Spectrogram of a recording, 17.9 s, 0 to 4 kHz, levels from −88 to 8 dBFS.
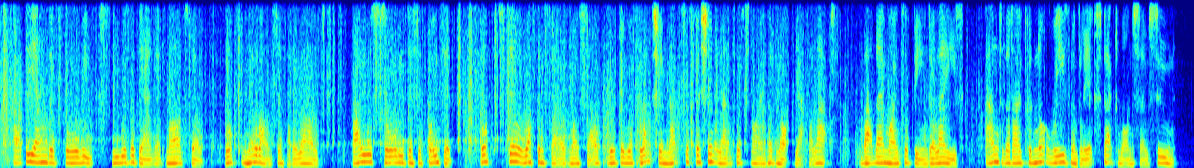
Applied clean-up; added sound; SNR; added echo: neural mask model RNNoise.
